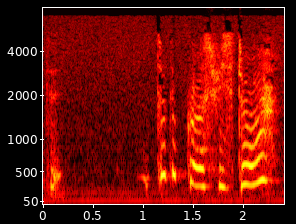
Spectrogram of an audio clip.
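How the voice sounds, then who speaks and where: An actress playing a frightened, submissive young daughter in a 1970s radio drama, timid, hesitant and stammering. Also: female voice, high-pitched, animated, measured pace, slight background noise. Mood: hesitant, lying. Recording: dull 1970s radio recording.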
